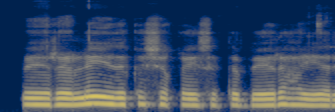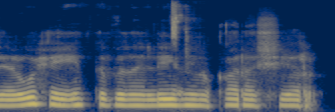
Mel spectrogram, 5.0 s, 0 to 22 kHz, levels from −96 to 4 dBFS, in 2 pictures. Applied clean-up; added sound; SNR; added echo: neural mask model Resemble Enhance denoiser.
